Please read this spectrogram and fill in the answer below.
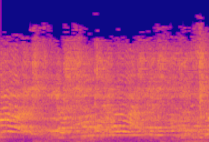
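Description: Crowd cheering and shouting in a hall, with long high whoops that rise and fall in pitch.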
